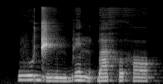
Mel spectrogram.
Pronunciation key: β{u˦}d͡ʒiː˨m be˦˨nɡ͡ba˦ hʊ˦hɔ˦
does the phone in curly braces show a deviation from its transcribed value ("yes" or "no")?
no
